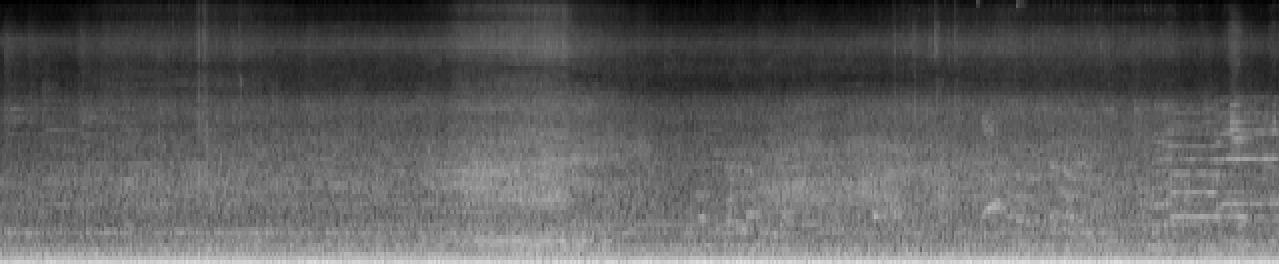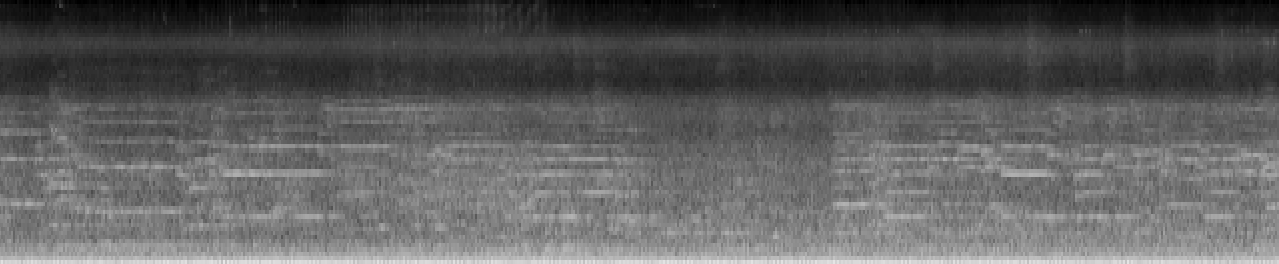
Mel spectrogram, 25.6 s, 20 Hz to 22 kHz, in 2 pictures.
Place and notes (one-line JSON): {"title": "Gangxi, Wanli Dist., New Taipei City - Funeral", "date": "2012-06-25 16:38:00", "latitude": "25.20", "longitude": "121.69", "altitude": "12", "timezone": "Asia/Taipei"}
